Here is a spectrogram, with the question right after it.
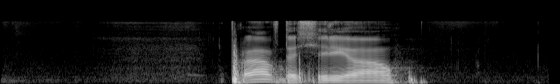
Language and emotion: Russian, sad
